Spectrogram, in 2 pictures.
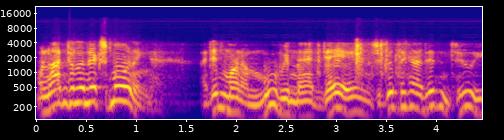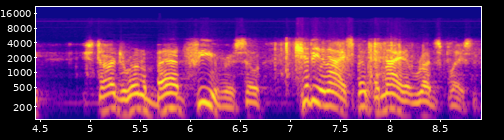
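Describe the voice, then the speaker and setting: An actor playing a kindly older frontier doctor who talks in a fussy, stammering way, in a 1950s radio drama. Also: male voice, a little high, sing-song, a little fast. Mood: concerned. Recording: lo-fi old radio recording with faint hiss.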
